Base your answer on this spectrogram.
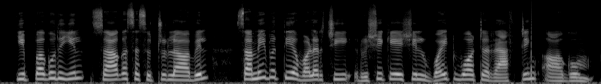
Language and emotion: Tamil, neutral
